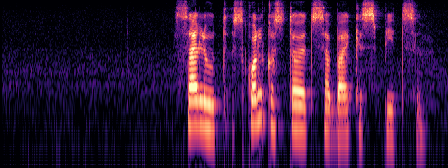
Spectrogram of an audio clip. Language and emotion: Russian, neutral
